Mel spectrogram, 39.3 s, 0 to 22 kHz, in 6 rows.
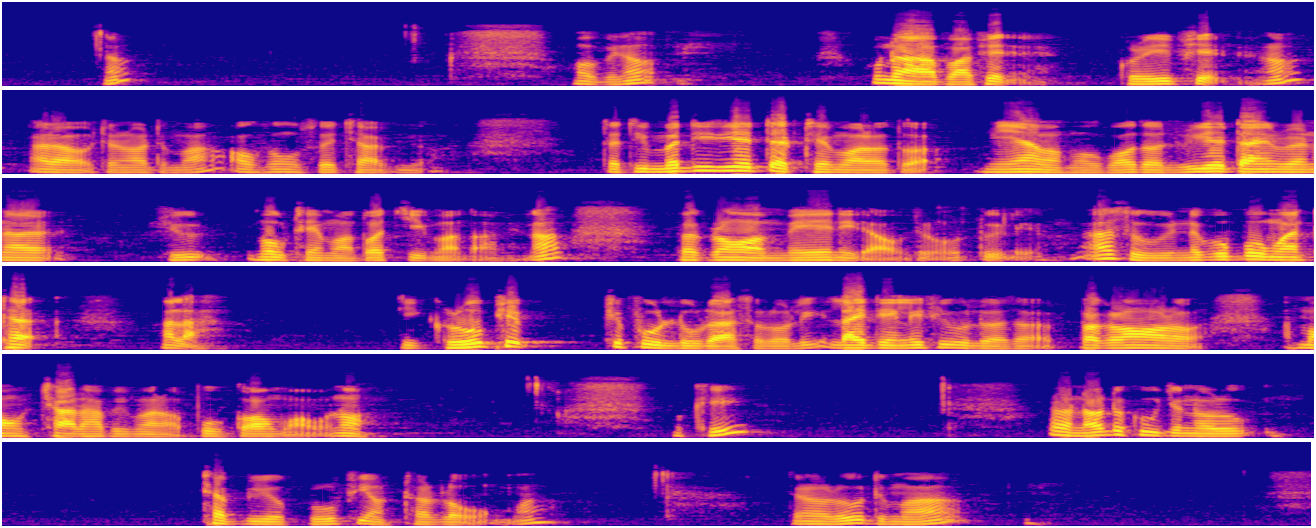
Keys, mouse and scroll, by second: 3.4 ctrl+z, 6.7 click, 11.1 click, 12.8 click, 14.8-19.0 middle drag, 19.0 click, 19.4-26.0 middle drag, 26.1-35.9 middle drag, 36.5 click, 39.2 click.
